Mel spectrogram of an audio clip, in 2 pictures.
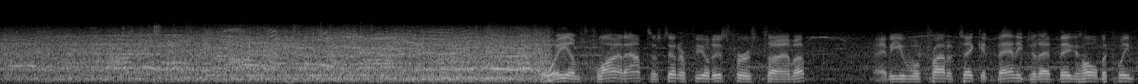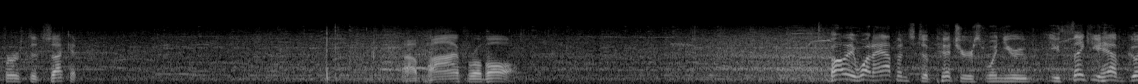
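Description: A large stadium crowd cheers loudly, then settles to a murmur.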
